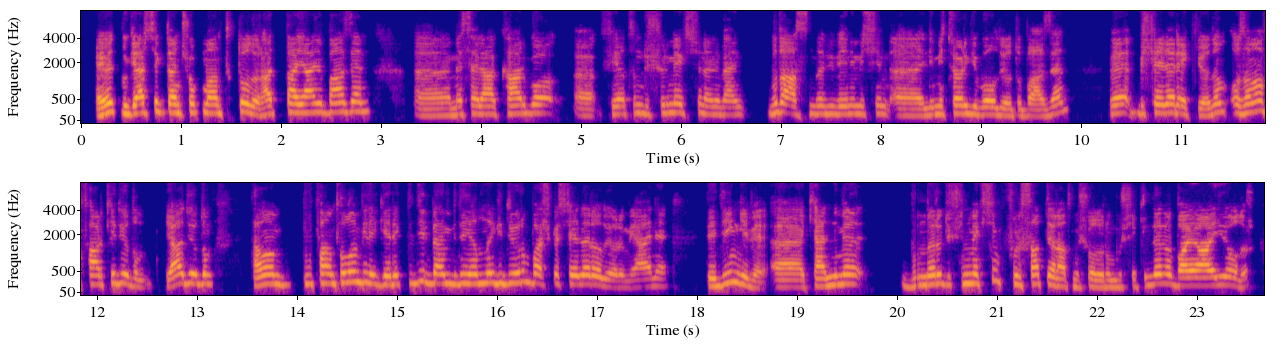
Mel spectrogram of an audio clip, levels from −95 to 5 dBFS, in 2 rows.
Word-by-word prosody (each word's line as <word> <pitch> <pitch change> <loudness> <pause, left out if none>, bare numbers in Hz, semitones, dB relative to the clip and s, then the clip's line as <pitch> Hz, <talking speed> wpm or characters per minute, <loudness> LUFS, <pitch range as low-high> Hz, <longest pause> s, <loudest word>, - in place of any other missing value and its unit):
Evet, 205 0 +7
bu 170 - +4
gerçekten 190 +1 +5
çok 195 +3 -2
mantıklı 185 - +3
olur. 390 - +3
Hatta, 170 +4 +3
yani, 190 0 +3
bazen, 210 +1 +1 0.4
eee, 135 0 -5
mesela 165 +2 0
kargo, 180 +1 0 0.2
eee, 135 -1 -6
fiyatını 170 +2 -5
düşürmek 180 +4 -5
için, 185 - -10
hani, 160 -1 -3
ben 155 -1 -6 0.2
bu 195 +4 -3
da 195 -3 +4
aslında 170 +2 -3
bir 165 - -6
benim 170 +1 -4
için, 165 +1 -9
eee, 135 0 -2
limitör 165 +3 0
gibi 160 -2 -1
oluyordu 135 -4 0
bazen 135 - -3 0.4
ve 180 +2 +4
bir 175 -2 -8
şeyler 185 +2 +2
ekliyordum. 160 +4 -1
O 180 - -2
zaman 205 +6 +2
fark 200 0 0
ediyordum: 205 -10 -2
"Ya," 215 - +4
diyordum 215 -1 +1 0.4
"tamam, 190 +1 +2
bu 205 -1 -5
pantolon 220 +4 +2
bile 220 -3 0
gerekli 195 +3 -1
değil, 240 -4 -4
ben 215 -1 +1
bir 200 - -4
de - - -1
yanına 215 +1 +2
gidiyorum 225 +3 -1
başka 210 -1 -1
şeyler 200 +1 +1
alıyorum." 145 -7 -2
Yani, 155 +2 -4 0.4
dediğin 200 +10 0
gibi, 180 -9 -1
eee, 145 -1 0
kendime 190 +7 +1 0.4
bunları 185 +6 0
düşünmek 210 +3 -1
için 265 +4 -8
fırsat 200 +1 -1
yaratmış 155 -5 0
olurum 140 -1 -1
bu 140 - -9
şekilde 180 +10 -2
ve 205 -3 -1
bayağı 175 0 +7
iyi 185 0 -2
olur. 165 -4 -5
180 Hz, 175 wpm, -23 LUFS, 160-205 Hz, 0.4 s, Evet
